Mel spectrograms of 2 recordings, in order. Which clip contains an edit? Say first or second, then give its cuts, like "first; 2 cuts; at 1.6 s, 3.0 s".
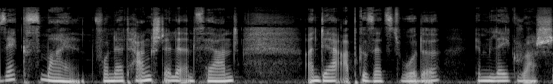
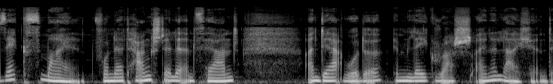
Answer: second; 2 cuts; at 3.4 s, 3.9 s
